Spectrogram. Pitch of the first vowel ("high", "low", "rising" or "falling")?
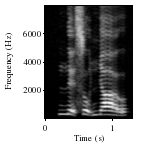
falling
